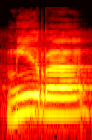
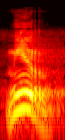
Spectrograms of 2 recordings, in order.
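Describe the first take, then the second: First: An extra vowel is added after the r. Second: The syllable ends clearly on the r. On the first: The speaker calls it wrong. "tidak boleh mare, mire, mure" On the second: The speaker calls it right. "jahar, terang, jelas"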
